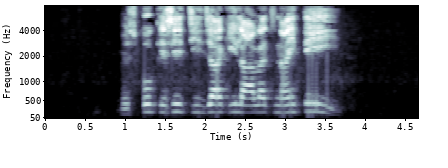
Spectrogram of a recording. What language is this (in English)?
Sansi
